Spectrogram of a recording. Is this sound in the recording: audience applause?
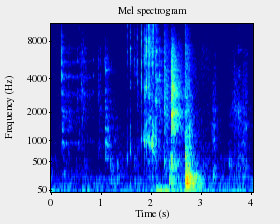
no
